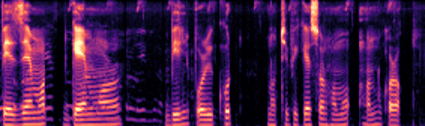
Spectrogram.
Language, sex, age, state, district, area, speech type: Assamese, male, 45-60, Assam, Dhemaji, rural, read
